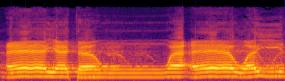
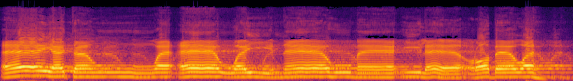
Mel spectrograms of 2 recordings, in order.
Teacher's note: تنوين بعد واو إدغام بغنة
